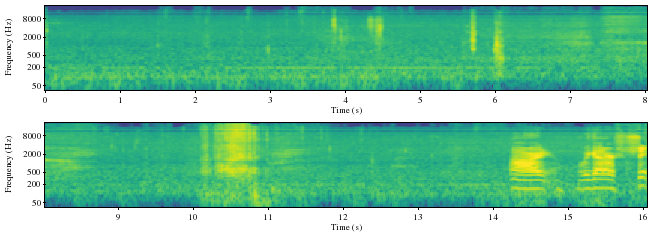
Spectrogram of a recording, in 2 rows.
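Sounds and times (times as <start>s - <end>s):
shingle scraping: 10.0s - 11.5s.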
